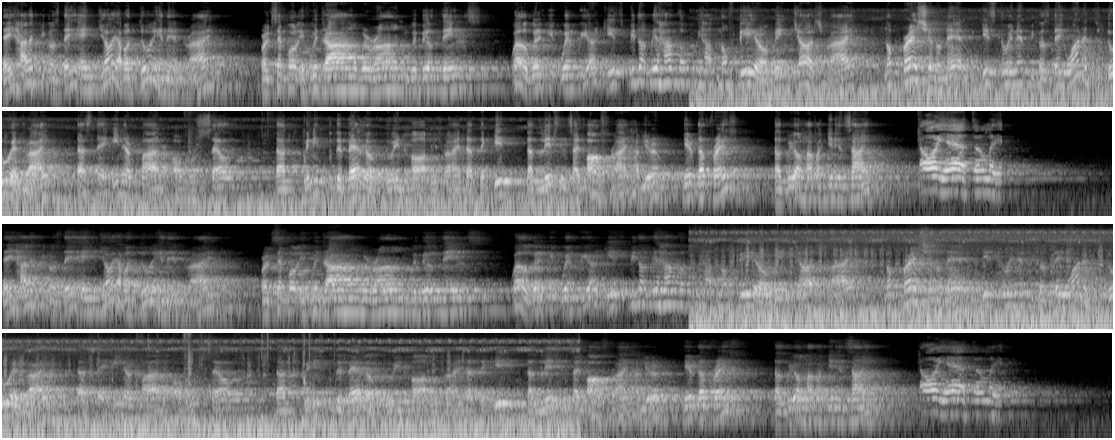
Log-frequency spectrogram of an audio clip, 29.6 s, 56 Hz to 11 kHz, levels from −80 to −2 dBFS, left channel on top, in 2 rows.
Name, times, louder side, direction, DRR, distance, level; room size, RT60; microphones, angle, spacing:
voice 1, 0.0-2.9 3.5-6.4 6.8-11.4 11.8-15.5 15.8-17.9 18.5-23.6 23.9-24.6 25.1-26.4, left 3 dB, 80° left, 6 dB, 0.9 m, -24 dB
Dog, 9.2-22.5, right 5 dB, 45° right, 0.3 m, -30 dB
voice 2, 27.0-28.2, left 6 dB, 40° left, 15 dB, 0.3 m, -21 dB
10.0 x 9.4 x 5.9 m, 2.4 s
head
